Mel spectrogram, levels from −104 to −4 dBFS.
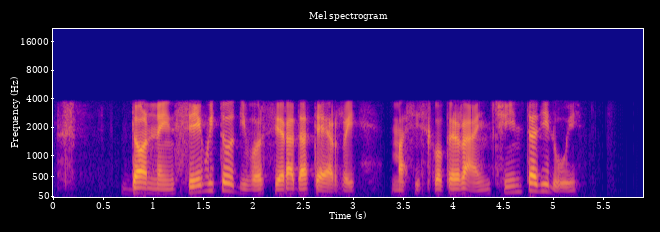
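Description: No technical faults can be heard anywhere in the speech. It carries the narrow sound of G.711 telephone coding, with the band running from about 300 Hz to 3.6 kHz and nothing audible above roughly 3.8 kHz.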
